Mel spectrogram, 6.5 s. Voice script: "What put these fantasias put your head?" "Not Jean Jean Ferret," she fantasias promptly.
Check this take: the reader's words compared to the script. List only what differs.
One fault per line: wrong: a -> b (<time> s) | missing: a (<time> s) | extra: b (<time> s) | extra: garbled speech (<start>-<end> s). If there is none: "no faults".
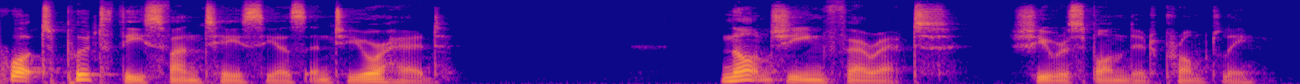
wrong: put -> into (1.5 s)
missing: Jean (4.1 s)
wrong: fantasias -> responded (5.2 s)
